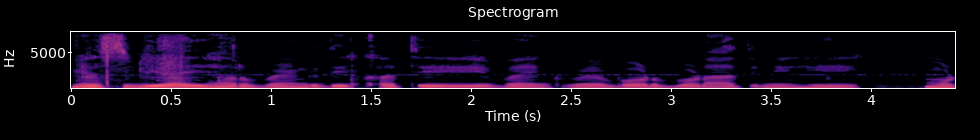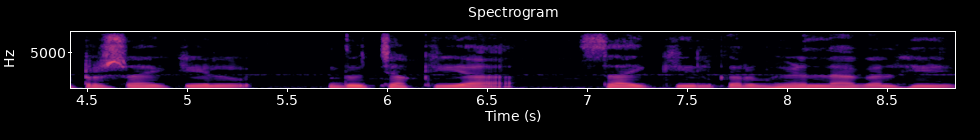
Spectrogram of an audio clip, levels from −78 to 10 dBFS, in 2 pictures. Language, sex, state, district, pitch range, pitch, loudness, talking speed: Chhattisgarhi, female, Chhattisgarh, Balrampur, 170-180 Hz, 175 Hz, -30 LUFS, 135 wpm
